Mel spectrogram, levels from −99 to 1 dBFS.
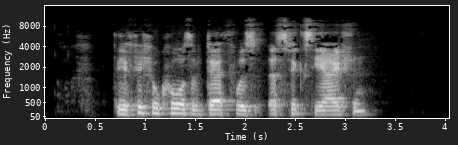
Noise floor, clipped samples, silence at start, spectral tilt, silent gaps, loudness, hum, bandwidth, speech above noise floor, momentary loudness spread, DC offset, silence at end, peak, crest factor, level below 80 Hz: under -90 dBFS; under 0.1%; 0.7 s; -4 dB/octave; none; -17 LUFS; none; 10.5 kHz; over 73 dB; 7 LU; under 0.1%; 0.85 s; -2 dBFS; 16 dB; -68 dBFS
